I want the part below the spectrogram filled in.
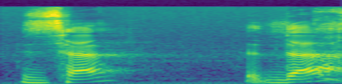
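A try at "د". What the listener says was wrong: দা নরম হবে, দা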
